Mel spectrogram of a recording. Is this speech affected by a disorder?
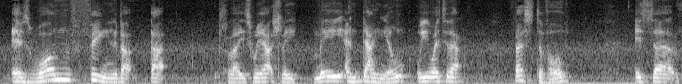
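Yes: Down syndrome.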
